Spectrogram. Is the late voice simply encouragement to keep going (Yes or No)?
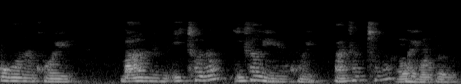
No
